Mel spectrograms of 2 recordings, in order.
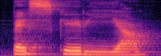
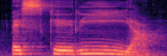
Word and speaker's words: pescheria: The stress is on the I. Pescheria, macelleria. See, they all have the stress placement in the stress placed in the same spot, which is the I.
